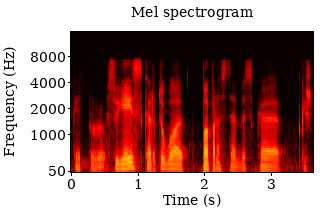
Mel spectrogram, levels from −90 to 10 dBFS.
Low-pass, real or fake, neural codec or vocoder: 7.2 kHz; fake; codec, 16 kHz, 1 kbps, X-Codec, HuBERT features, trained on LibriSpeech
